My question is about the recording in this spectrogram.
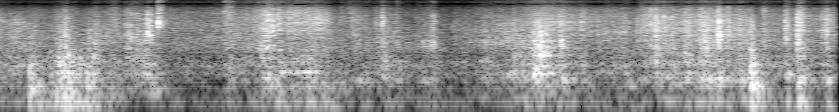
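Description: Packaging and gear being shifted around by hand: scattered light knocks and rustling of cardboard and foam.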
